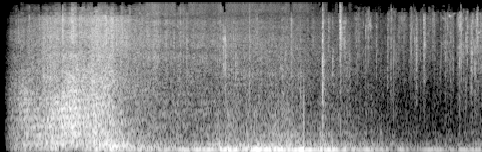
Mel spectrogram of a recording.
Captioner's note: fire burning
